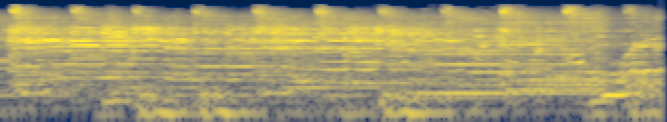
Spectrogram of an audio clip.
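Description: Live band playing an instrumental passage of a slow soul ballad: electric guitar to the fore over bass, keyboard and drums, with a steady cymbal beat of about two strikes a second.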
